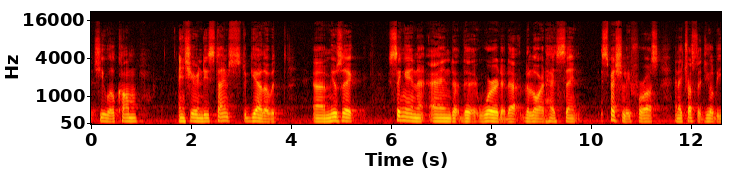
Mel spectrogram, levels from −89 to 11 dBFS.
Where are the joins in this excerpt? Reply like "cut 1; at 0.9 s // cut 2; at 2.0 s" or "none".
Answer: none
